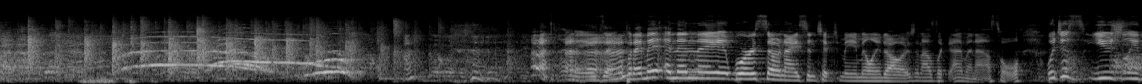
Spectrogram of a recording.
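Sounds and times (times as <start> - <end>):
laughter: 0.0 - 1.4, 3.7 - 6.6
audience whooping and cheering: 0.0 - 4.6
audience applause of many hands clapping: 0.0 - 5.3
speech: 6.3 - 11.4.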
